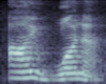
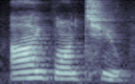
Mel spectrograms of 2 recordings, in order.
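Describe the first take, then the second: First: Want to is blended into one short reduced form. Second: Each word of want to is said fully.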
